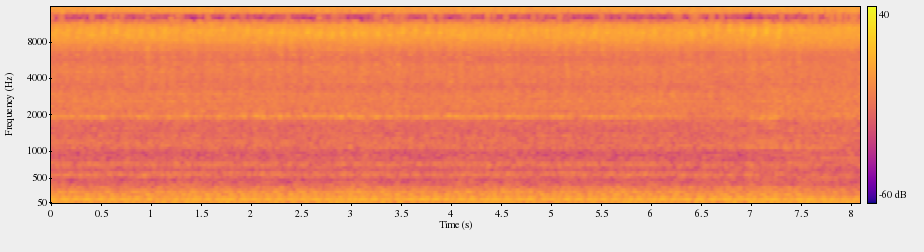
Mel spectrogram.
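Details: Freshly built 1995 LT1-based ERE-383 stroker V8 (Eagle forged crank, 5.85" rods, Holley Terminator X) on an engine run stand. Steady, even low rumble with no knocks or misses; healthy normal idle. A water pump leak from a missing gasket was noticed afterward.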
